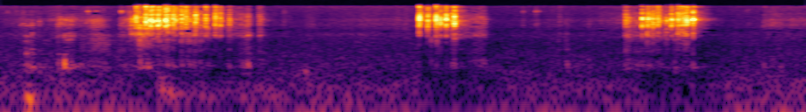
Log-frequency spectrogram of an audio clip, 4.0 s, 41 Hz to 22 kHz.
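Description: An empty, hollow cardboard tube about 30 cm long, held in both hands, is tapped and scratched along its surface with long red-painted nails. A few faint light taps are followed by three separate bursts of dry, bright, crackly scratching, with quiet pauses between them.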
